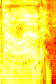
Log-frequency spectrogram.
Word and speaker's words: Donald Logue: There's never been a more Donald Long, or like however you say his name. – Donald Logue? – Yeah, that guy.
